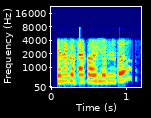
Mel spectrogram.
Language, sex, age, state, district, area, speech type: Odia, female, 45-60, Odisha, Puri, urban, conversation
